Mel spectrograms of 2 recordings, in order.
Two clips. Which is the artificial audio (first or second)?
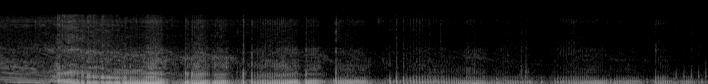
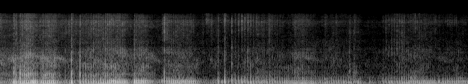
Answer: second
